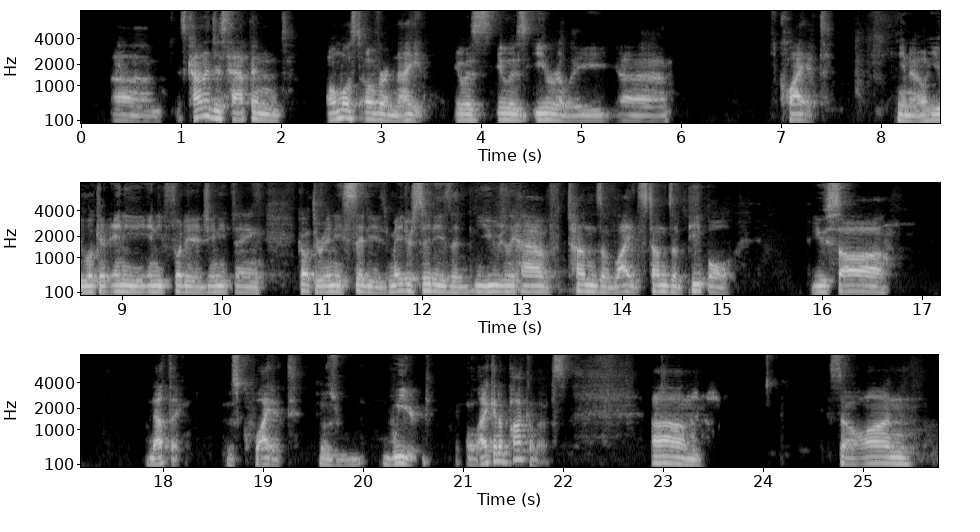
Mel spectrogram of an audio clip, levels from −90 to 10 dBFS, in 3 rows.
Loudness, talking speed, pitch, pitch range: -20 LUFS, 125 wpm, 110 Hz, 105-120 Hz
